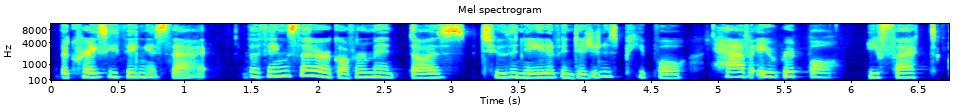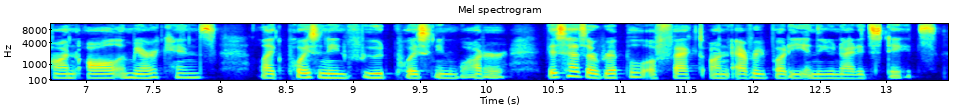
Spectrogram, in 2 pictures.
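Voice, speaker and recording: A woman narrating a vlog in an earnest, steady way, her voice raspy and hoarse from losing it. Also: medium pitch, fairly quick. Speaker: video host.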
